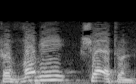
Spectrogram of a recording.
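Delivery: normal talking voice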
